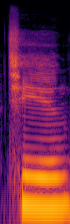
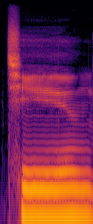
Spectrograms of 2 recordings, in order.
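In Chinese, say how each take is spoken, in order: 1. 这个音是高平。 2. 这个音是中平。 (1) "其实它应该念第1 调是青" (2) "因为它要变调的关系"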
